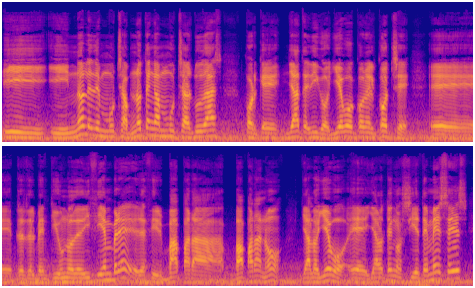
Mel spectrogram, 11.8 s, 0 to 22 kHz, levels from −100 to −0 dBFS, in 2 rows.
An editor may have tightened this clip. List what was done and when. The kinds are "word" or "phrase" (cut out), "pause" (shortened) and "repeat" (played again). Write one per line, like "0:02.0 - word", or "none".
0:01.6 - word
0:06.1 - word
